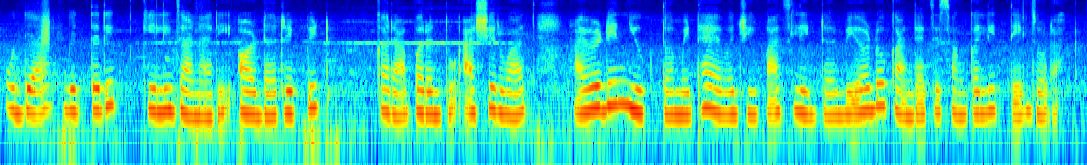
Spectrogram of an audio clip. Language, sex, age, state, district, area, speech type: Marathi, female, 18-30, Maharashtra, Sindhudurg, rural, read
